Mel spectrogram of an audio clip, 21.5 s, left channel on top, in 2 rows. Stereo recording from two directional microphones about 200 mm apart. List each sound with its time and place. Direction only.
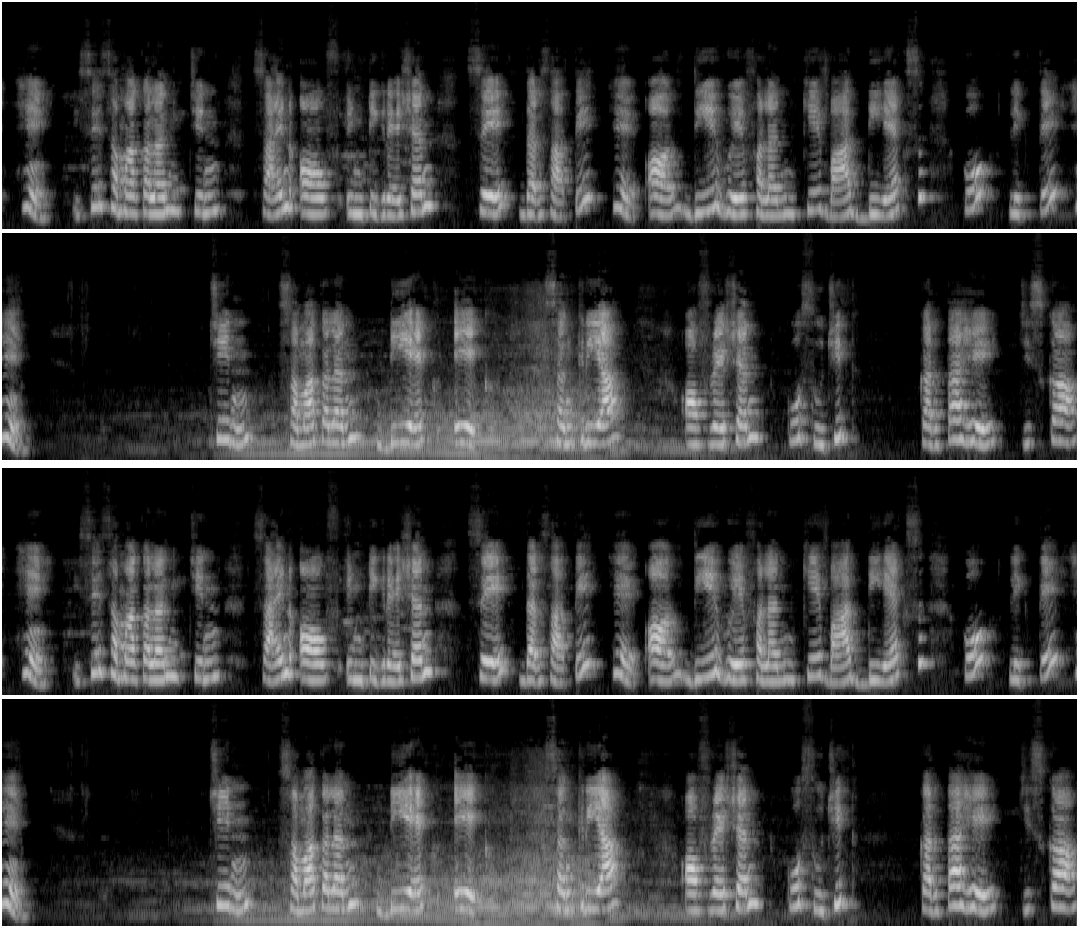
0.2 s a woman's voice: 25° right (ahead or behind)
12.8 s a woman's voice: 25° right (ahead or behind)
